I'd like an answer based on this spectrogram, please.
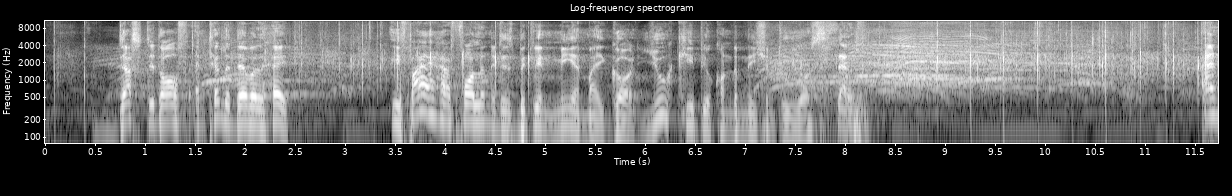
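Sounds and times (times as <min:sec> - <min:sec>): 
audience clapping hands: 0:00.0 - 0:05.4, 0:08.0 - 0:11.7
speech: 0:00.7 - 0:02.6, 0:03.4 - 0:08.4.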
